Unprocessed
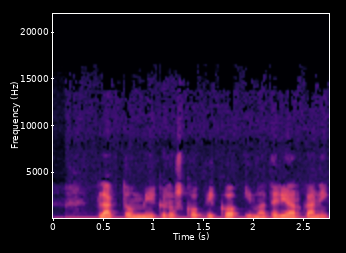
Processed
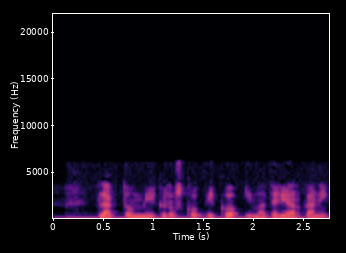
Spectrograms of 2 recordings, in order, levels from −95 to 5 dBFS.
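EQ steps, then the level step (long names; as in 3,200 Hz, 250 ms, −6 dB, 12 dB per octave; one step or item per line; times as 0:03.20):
linear-phase brick-wall low-pass 6,100 Hz
parametric band 950 Hz −7 dB 0.97 octaves
−8.0 dB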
